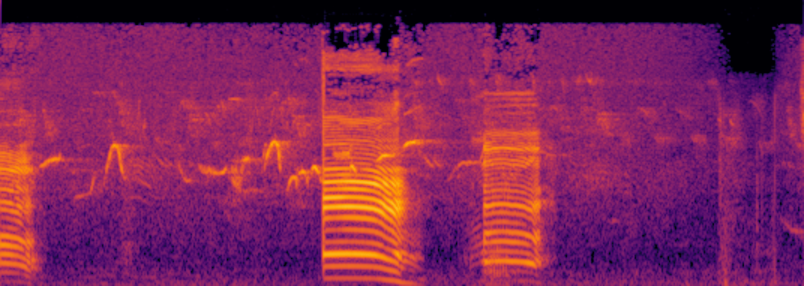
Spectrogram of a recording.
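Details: Cattle grazing and walking on a green field while herded, giving two strong, brief moos, one louder and falling at the end, amid scattered bird whistles.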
